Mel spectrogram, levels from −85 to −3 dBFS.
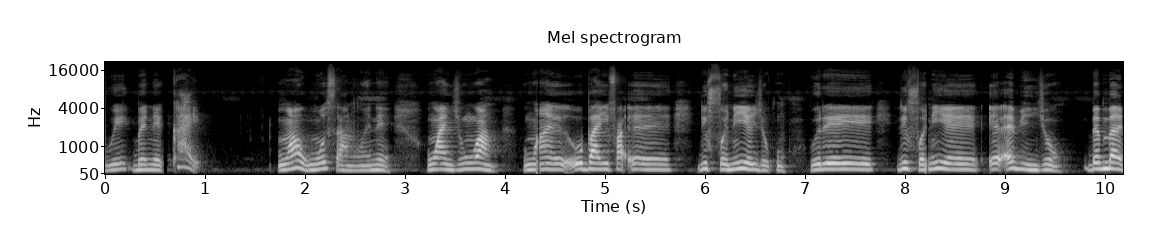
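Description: Speech, with three short bursts of damaged data in the compressed stream: 0.57 to 0.63 s, 4.31 to 4.35 s, and 8.20 to 8.24 s. Each is heard as a brief chirp, squawk, click or short hole lasting 40 to 60 ms. The decoder hits corrupted bytes, misreads those frames and loses sync until it locks onto a valid header again.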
